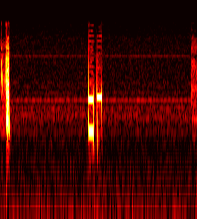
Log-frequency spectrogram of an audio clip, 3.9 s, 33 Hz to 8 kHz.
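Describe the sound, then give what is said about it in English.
Two quick electronic beeps in close succession from an amateur radio repeater, each a short dual-pitched courtesy tone, framed by brief bursts of radio static at the start and end over a quiet background hum. “K2LIW, wait for the beeps.”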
